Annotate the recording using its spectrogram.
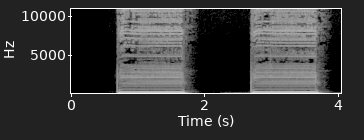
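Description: Mobile phone vibrating with an incoming call: two buzzes, each about a second long, a second apart.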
